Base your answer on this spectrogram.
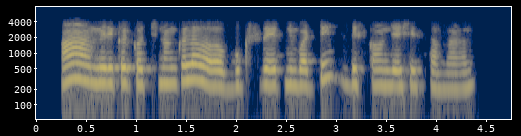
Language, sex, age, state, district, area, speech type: Telugu, female, 18-30, Telangana, Suryapet, urban, conversation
